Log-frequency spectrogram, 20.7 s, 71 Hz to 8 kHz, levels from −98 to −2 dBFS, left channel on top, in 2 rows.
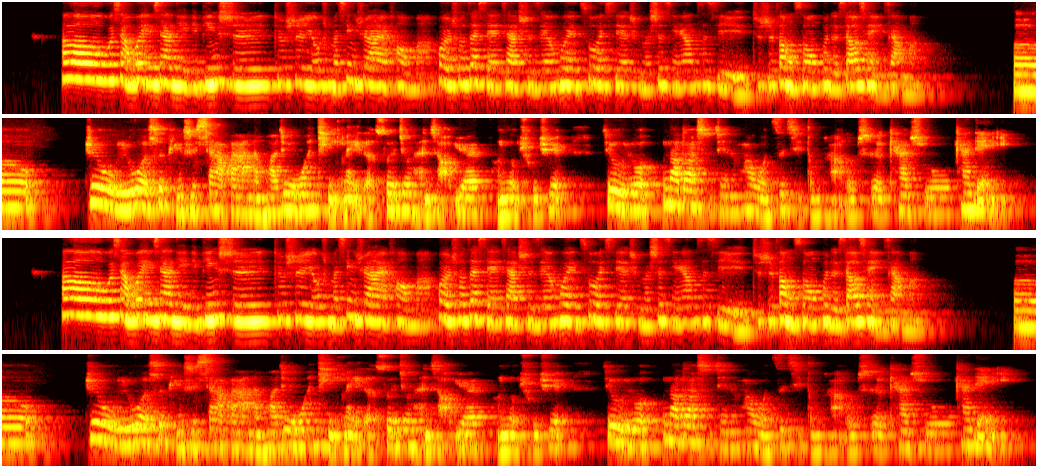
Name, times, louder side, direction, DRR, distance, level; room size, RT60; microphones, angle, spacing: voice 1, 0.6-9.2, equal, 10° right, 0.7 m, -25 dB
voice 2, 10.1-10.8 11.2-16.0 16.3-20.5, left 4 dB, 80° left, 0.5 m, -27 dB
7.1 x 4.4 x 4.3 m
head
